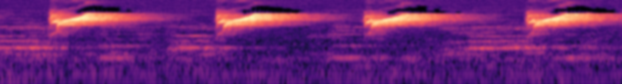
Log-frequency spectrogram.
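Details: Olive-backed sunbird, also known as yellow-bellied sunbird, calling four times with high, piercing, downslurred notes spaced under a second apart, over a quiet background.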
